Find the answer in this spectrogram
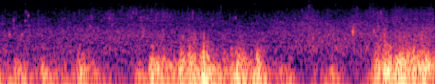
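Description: Wind buffeting the microphone in uneven low rumbling gusts, over a steady hiss of choppy sea.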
